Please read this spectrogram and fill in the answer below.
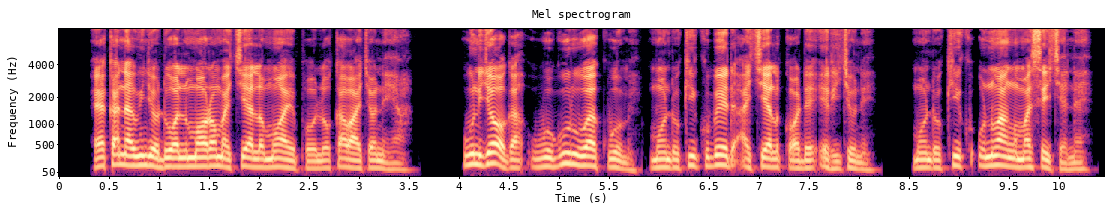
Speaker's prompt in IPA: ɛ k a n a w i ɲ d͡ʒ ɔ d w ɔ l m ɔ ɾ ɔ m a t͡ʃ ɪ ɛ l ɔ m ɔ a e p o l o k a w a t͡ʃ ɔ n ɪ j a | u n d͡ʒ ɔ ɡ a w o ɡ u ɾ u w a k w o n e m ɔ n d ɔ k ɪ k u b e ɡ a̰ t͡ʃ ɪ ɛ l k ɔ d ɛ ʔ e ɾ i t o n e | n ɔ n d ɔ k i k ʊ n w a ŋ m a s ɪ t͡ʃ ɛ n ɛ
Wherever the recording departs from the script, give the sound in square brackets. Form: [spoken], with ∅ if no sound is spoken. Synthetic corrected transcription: ɛ k a n a w i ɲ d͡ʒ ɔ d w ɔ l m ɔ ɾ ɔ m a t͡ʃ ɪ ɛ l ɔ m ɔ a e p o l o k a w a t͡ʃ ɔ n ɪ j a | u n d͡ʒ ɔ ɡ a w o ɡ u ɾ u w a k w o [m] e m ɔ n d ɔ k [i] k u b e [d] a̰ t͡ʃ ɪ ɛ l k ɔ d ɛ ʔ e ɾ i [t͡ʃ] o n e | [m] ɔ n d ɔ k i k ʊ n w a ŋ m a s ɪ t͡ʃ ɛ n ɛ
